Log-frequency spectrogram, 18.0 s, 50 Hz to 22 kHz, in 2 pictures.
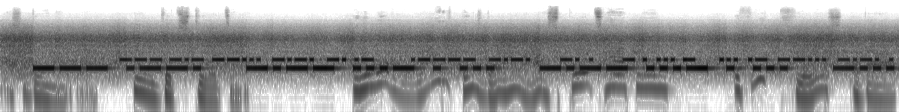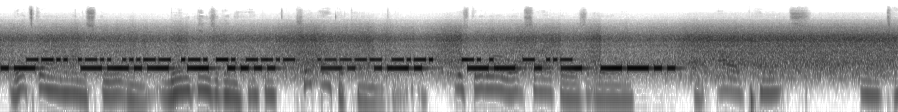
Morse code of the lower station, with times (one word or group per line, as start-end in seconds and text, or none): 0.3-2.0 OP
2.5-4.9 YVES
5.4-7.9 YVES
8.3-9.3 -
9.8-11.7 QTH
12.2-13.2 NR
13.7-15.7 METZ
